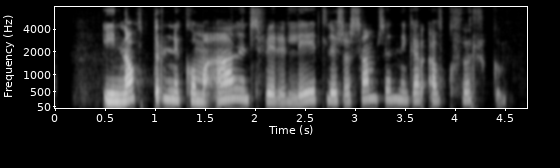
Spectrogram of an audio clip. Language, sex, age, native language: Icelandic, female, 20-29, Icelandic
